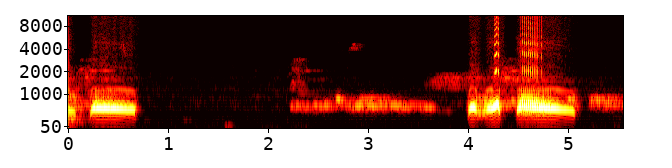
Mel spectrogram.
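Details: Spotted dove from Đồng Nai, Vietnam, 'thúc gù' in the 'giọng thổ' style: the tail of one long coo, a pause with quiet burbling notes, then a fresh phrase of two short rising notes and a long falling coo.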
